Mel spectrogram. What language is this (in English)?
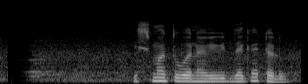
Sinhala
